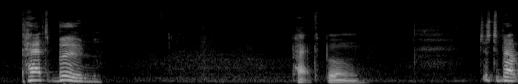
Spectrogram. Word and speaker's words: Boone: would you pronounce pat boone pat boom just about right boone with an end b double o n e boon boom boom boom boom boom boom you're not d not boomed boom boom boom while cj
